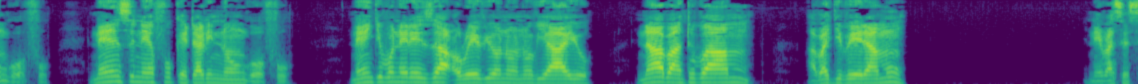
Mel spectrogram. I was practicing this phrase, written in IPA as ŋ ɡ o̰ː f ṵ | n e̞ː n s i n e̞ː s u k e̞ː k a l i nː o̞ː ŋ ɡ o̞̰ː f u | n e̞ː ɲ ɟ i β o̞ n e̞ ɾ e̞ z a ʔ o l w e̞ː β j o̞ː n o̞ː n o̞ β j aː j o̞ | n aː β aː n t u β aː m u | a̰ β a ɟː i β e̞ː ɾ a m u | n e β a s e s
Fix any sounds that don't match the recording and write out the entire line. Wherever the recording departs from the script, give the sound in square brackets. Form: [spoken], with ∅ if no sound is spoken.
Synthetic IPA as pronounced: ŋ ɡ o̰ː f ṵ | n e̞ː n s i n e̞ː [f] u k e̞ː [t] a l i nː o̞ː ŋ ɡ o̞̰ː f u | n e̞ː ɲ ɟ i β o̞ n e̞ ɾ e̞ z a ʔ o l w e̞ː β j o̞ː n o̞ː n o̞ β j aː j o̞ | n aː β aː n t u β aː m u | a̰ β a [ɟ] i β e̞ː ɾ a m u | n e β a s e s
